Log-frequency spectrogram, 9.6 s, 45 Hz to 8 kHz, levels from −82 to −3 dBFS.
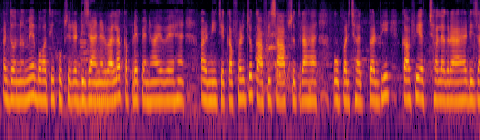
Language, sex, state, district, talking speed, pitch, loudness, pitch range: Hindi, female, Bihar, Araria, 180 wpm, 200 Hz, -24 LUFS, 195-210 Hz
